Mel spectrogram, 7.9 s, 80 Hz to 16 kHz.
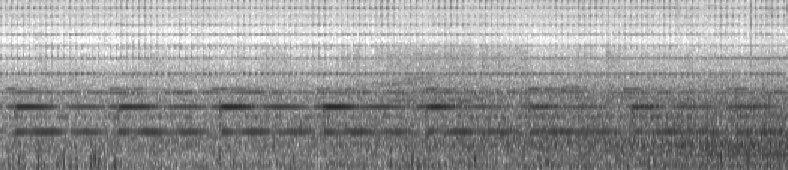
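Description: A level-crossing warning signal ringing in a steady two-tone beat, swelling about once a second. Under it is the low running of a GM GT-22CW-2 diesel locomotive hauling a passenger train, which grows a little louder toward the end as it nears the crossing.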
